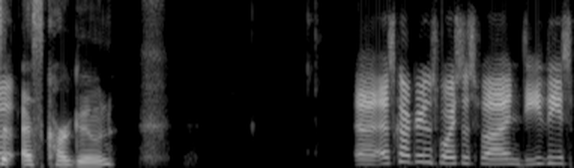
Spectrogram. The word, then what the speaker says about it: Escargoon: as they pronounce it, Escargoon.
